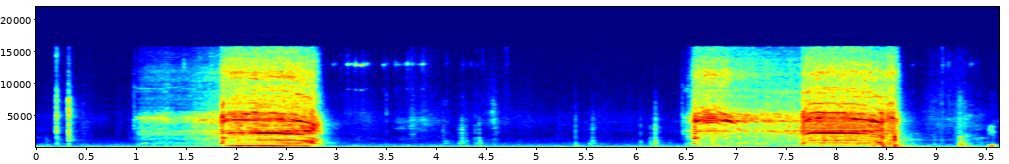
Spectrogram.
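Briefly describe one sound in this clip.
An electric drill whirs in short bursts, speeding up and slowing down.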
